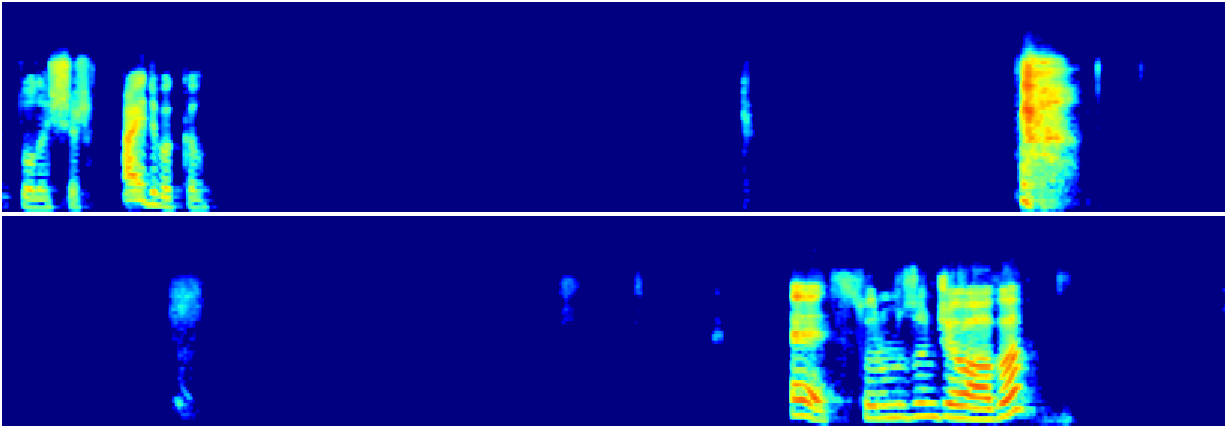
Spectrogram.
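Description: A young woman speaks calmly in short bursts through a computer microphone.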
